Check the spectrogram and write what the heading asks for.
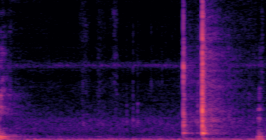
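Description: Two sharp clicks about a tenth of a second apart, the second louder, over faint room tone.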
